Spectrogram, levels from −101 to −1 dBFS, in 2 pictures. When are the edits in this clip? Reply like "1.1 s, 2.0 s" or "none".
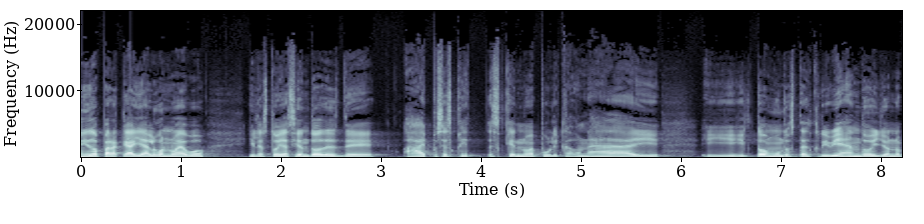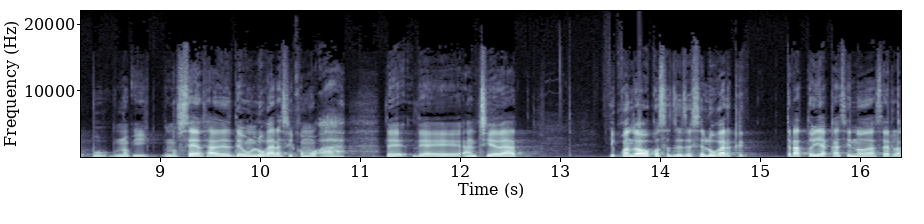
8.7 s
